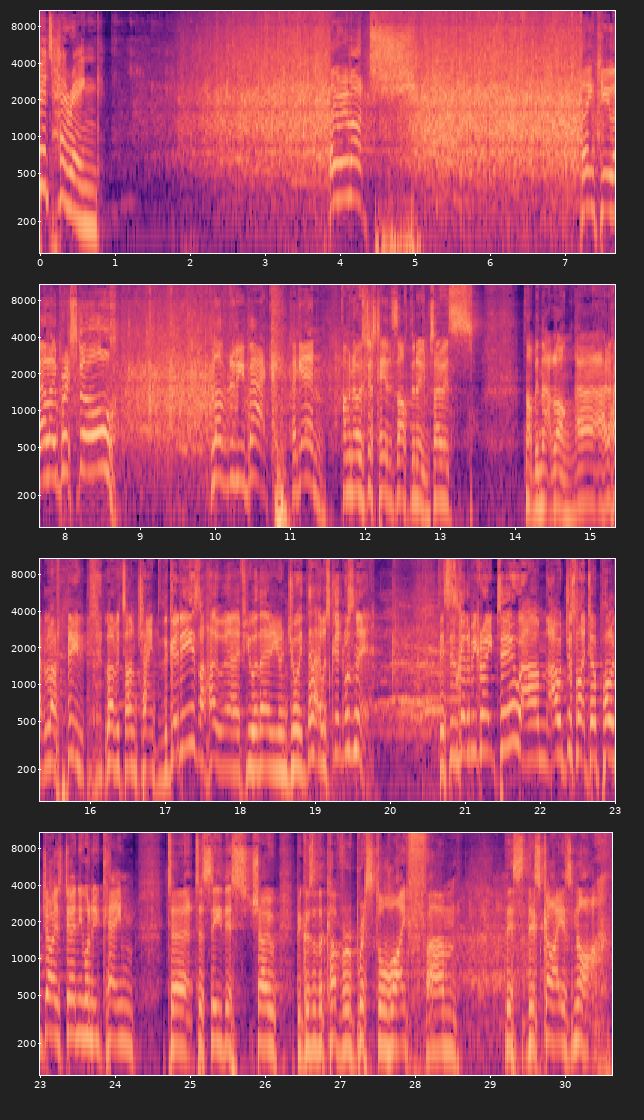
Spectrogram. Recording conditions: busy venue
